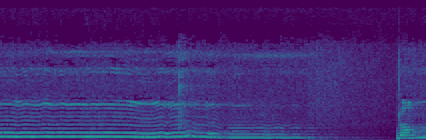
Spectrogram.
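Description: A sung voice in an old-style Khmer song holds one long note. About two seconds in it drops to a lower note and fades away near the end, over soft low backing.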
